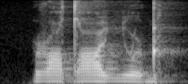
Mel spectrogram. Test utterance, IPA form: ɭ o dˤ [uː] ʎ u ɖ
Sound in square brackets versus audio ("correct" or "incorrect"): correct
